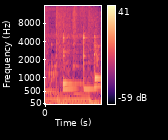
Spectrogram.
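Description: A telephone rings with a quick run of repeating electronic tones, steady and moderately loud, heard on its own without any talking.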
